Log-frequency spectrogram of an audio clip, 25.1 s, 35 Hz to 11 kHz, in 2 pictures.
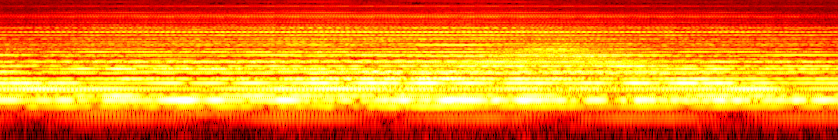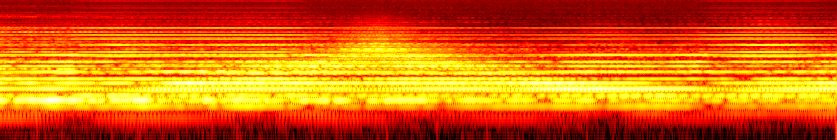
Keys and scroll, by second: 4.8-6.2 typing, 18.7-19.6 typing, 24.2 n.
